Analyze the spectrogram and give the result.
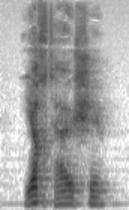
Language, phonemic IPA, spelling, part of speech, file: Dutch, /ˈjɑxthœyʃə/, jachthuisje, noun, Nl-jachthuisje.ogg
- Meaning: diminutive of jachthuis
